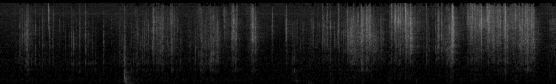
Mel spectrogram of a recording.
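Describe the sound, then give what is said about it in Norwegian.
Thin Bible pages rustle and crinkle as someone flips through to Second Kings chapter three, with many soft, quick papery sweeps and crackles, fairly faint, growing busier toward the end, with no talking. “Vi kan bla opp her. Vi kan ta oss tid til det. Andre kongebok tre.”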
